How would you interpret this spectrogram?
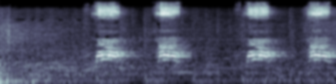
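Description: Four loud, harsh bird cries ring out in two pairs, each a short raspy squawk, over a faint low murmur of background sound with no talking.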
